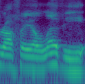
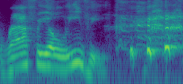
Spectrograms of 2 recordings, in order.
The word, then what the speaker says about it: Raphael Levy: If it's like if you didn't know how to pronounce Raphael Levy and you were like Raphael Levy. It's Gael Monfils. No, it's Raphael Levy, Gael Monfils. You just have to pretend to be French. Right.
